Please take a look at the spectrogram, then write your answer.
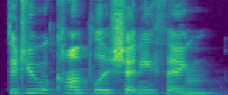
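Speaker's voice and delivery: normal talking voice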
